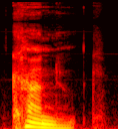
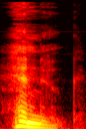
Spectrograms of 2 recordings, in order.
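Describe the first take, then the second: First: The name begins with a K sound. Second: The name begins with an H sound. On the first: The speaker calls it wrong. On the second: The speaker calls it right.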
